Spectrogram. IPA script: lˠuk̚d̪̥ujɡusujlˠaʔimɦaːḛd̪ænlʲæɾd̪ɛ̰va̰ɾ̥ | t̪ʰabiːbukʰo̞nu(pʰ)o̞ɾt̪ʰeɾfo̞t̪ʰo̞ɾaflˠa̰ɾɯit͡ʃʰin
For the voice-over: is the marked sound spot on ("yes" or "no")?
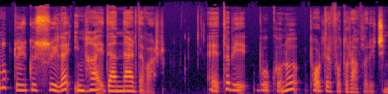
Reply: yes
